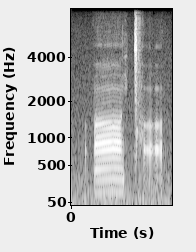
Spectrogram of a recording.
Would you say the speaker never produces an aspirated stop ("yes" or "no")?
no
